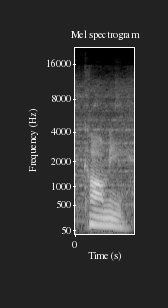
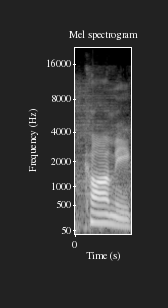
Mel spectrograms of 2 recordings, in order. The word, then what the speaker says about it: Kami: Kami, see you later, Kami.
